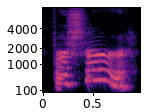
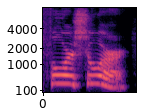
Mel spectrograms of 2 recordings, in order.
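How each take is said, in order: First: The first word is said as 'fur'. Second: The first word is said as a careful 'for'. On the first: It sounds like eighties slang. The speaker calls it right. "you had to say fur, like F E R" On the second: It sounds overly enunciated. The speaker calls it wrong. "Not for sure"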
